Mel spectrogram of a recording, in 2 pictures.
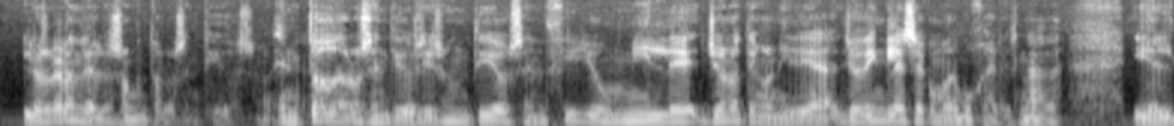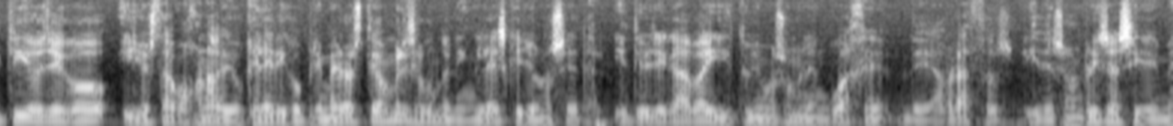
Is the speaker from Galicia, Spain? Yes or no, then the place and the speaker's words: yes; Ferrol, Galicia, Spain; Pero si yo estoy aquí con mi guitarra que vengo de Ferrol a cantar y gritando, yo me temblaba las piernas.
